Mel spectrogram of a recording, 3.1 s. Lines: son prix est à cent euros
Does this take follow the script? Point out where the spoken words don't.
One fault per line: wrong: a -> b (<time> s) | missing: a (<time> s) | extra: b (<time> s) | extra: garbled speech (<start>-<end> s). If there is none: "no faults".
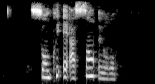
no faults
